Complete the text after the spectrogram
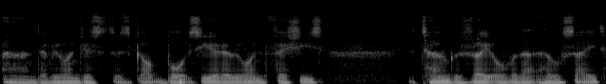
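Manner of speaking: speaking quietly, soft and hushed.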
